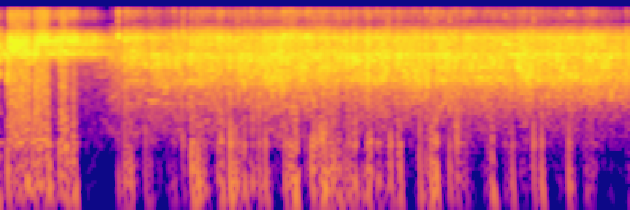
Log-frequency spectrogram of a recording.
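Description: Audience applauding: a dense, irregular clatter of many hands clapping that starts within the first second and goes on steadily.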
